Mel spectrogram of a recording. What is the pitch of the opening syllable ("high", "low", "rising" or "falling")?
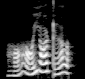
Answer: rising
